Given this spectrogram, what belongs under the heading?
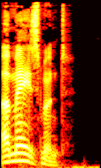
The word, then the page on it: amazement: anglais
